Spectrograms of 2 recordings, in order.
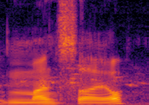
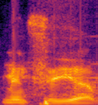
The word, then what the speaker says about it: Mencia: You got Carlos Mansell. I believe that's how you say it. Mencia, I believe it's actually pronounced.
